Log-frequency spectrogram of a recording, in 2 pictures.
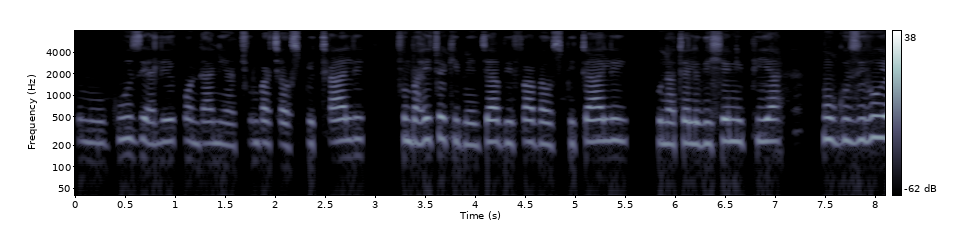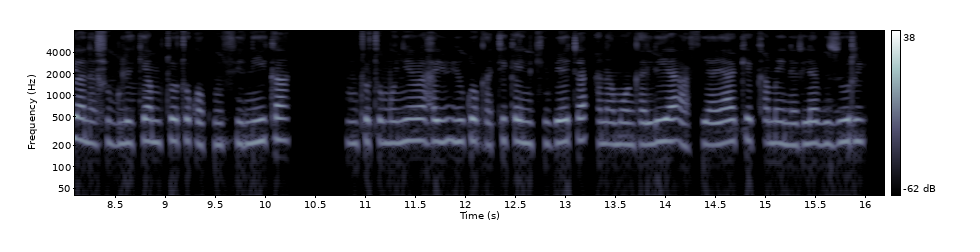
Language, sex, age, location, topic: Swahili, female, 18-24, Mombasa, health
